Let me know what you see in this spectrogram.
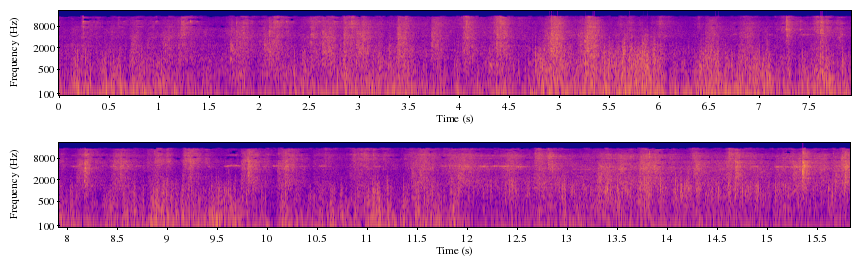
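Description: Yal Devi Express train running on the rails, heard from aboard: a steady rush of noise with wheels clattering over the rail joints. A faint high wheel squeal comes in after about ten seconds.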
